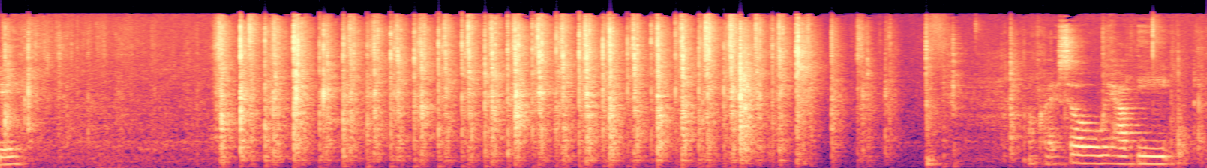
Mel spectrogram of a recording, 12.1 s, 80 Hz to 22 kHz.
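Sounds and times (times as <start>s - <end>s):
cards being shuffled: 2.0s - 9.6s.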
